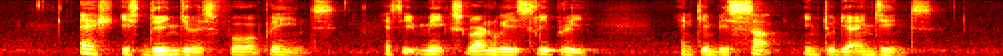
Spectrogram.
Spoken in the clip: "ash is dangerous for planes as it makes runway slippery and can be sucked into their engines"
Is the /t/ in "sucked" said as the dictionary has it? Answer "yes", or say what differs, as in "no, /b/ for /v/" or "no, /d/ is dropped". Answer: no, /t/ is dropped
